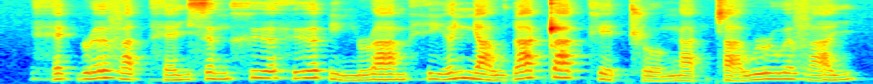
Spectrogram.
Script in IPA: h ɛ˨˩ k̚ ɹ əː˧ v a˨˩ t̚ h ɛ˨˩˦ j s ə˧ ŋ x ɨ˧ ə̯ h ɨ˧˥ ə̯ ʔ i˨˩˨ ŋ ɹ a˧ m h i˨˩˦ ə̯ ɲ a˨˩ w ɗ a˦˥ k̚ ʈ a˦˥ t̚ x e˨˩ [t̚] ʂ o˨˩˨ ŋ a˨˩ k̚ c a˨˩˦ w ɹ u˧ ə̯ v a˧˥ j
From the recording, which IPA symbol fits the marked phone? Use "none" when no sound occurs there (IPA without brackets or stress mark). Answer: t̚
